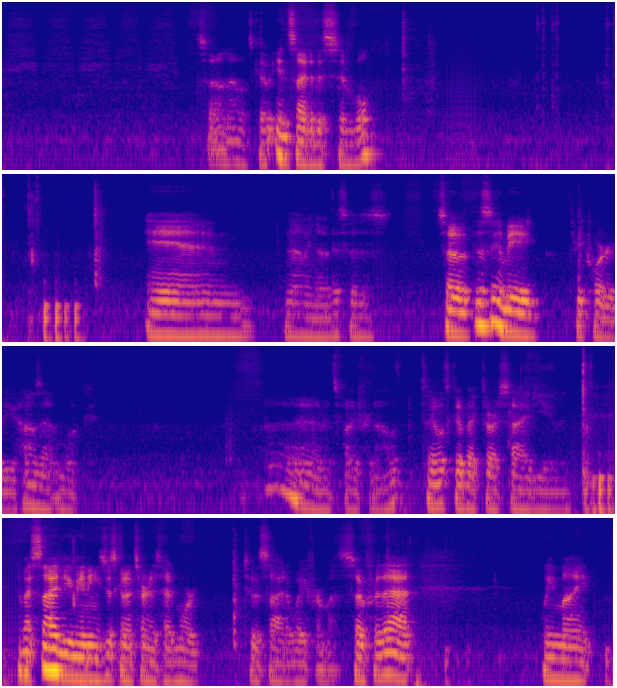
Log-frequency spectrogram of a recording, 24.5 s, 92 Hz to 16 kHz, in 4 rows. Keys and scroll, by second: 6.3 super+s, 18.0 F6, 19.2 super+=, 22.4 q.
